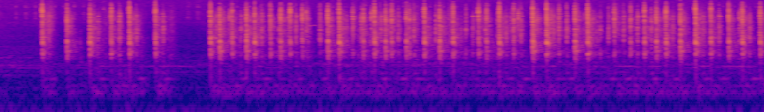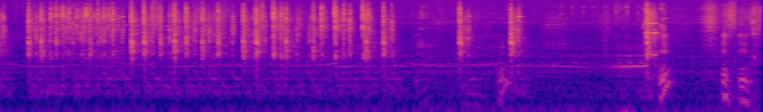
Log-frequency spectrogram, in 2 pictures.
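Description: Fast typing on an Apple Macintosh Plus keyboard: a few scattered keystrokes, then a long rapid run of key clicks that breaks off briefly about eight seconds in, picks up again, and thins to sparse keystrokes near the end.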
